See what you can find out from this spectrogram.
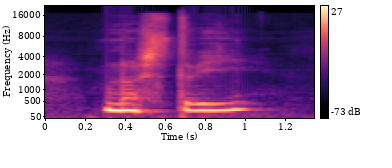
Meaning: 1. quantity, amount 2. abundance, wealth
- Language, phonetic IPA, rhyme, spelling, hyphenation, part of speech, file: Czech, [ˈmnoʃstviː], -oʃstviː, množství, množ‧ství, noun, Cs-množství.ogg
